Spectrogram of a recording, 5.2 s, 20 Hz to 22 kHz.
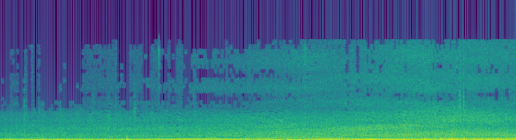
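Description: Ferrari F430's V8 engine running at low speed as the car rolls slowly past, a steady low engine note that grows a little louder near the end.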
